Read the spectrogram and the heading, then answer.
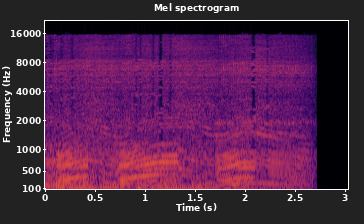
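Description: A small two-stroke string trimmer (whippersnipper) engine revs up and down in a few surges, its buzzy, tinny whine rising and falling loudly before cutting off abruptly.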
